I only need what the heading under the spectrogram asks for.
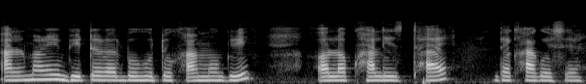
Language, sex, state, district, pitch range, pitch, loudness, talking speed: Assamese, female, Assam, Sonitpur, 185-195 Hz, 190 Hz, -19 LUFS, 90 wpm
